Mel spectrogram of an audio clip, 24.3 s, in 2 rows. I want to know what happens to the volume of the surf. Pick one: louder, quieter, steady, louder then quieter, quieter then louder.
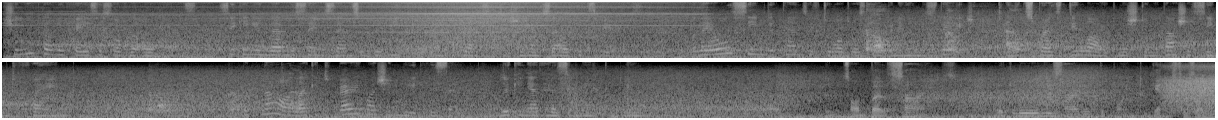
steady.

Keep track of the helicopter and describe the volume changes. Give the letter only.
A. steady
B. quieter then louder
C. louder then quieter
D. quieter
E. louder
C.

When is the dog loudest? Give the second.
9 s.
